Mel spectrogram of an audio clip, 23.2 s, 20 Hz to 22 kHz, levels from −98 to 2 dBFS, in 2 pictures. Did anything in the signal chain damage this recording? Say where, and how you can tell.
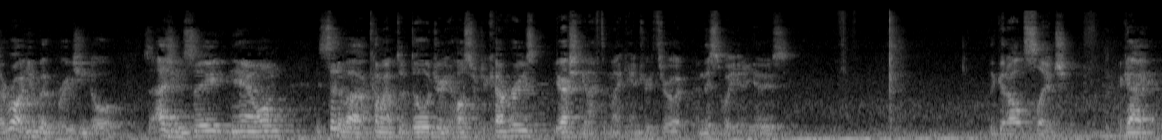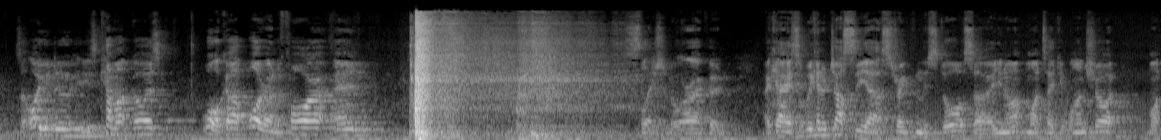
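Yes: video or display buzz entering through the analogue wiring from 19.29 s to the end. A screen or video cable couples a 59.94 Hz field-rate buzz with hash above it, about 20 dB below the signal. A spectrogram shows a dense harmonic comb plus a steady line at 15.7 kHz, the video line rate.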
